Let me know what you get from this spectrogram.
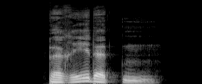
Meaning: inflection of beredet: 1. strong genitive masculine/neuter singular 2. weak/mixed genitive/dative all-gender singular 3. strong/weak/mixed accusative masculine singular 4. strong dative plural
- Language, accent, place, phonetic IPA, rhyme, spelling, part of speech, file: German, Germany, Berlin, [bəˈʁeːdətn̩], -eːdətn̩, beredeten, adjective / verb, De-beredeten.ogg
